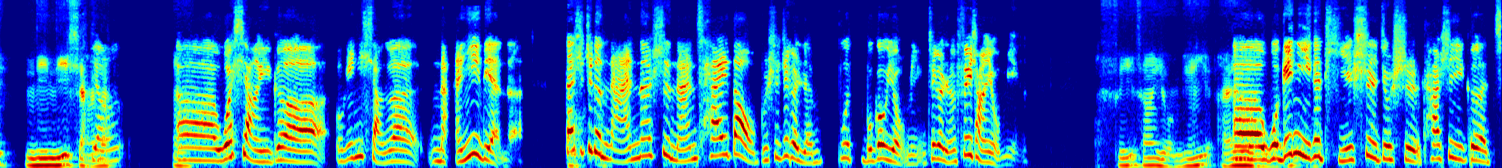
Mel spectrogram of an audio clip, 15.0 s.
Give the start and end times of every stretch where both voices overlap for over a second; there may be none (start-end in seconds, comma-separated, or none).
none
